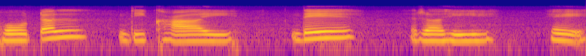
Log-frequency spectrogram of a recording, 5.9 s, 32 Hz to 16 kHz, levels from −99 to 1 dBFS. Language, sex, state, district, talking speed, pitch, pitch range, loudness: Hindi, female, Madhya Pradesh, Dhar, 50 wpm, 190 Hz, 180-225 Hz, -16 LUFS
